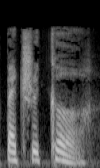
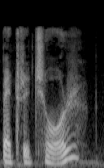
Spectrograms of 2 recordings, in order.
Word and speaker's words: petrichor: You know the word I'm talking about, but you're probably saying it wrong. It's petrichor, not petrichor. Petrichor.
